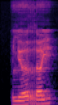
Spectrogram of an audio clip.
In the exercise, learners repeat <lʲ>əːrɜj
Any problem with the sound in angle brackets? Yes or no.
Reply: no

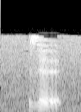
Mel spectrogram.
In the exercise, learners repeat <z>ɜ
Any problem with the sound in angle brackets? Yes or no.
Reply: no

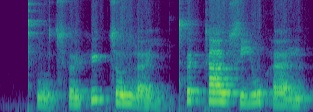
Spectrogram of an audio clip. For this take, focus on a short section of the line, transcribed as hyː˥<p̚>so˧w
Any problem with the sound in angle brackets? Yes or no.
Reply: yes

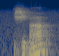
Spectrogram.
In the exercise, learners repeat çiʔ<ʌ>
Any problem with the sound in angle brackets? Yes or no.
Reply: no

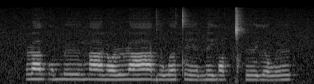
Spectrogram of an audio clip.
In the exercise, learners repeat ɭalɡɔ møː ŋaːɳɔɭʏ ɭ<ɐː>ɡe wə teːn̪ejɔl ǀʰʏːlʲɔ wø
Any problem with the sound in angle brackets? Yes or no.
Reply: yes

